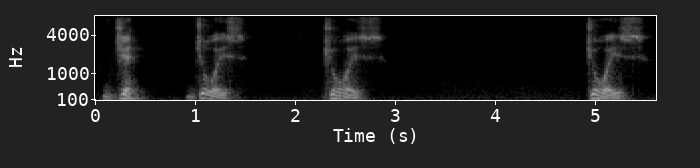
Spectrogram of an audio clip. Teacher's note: the front part of the tongue is in the palate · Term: post alveolar sound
